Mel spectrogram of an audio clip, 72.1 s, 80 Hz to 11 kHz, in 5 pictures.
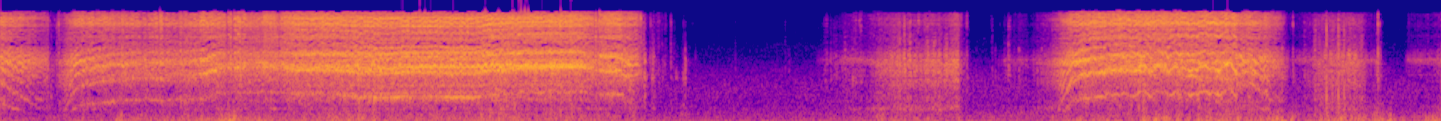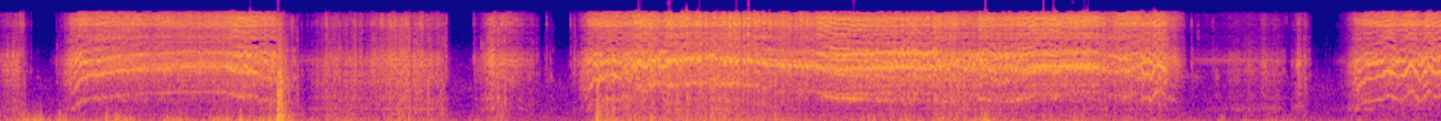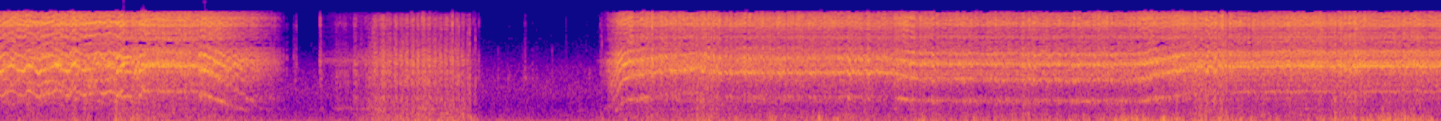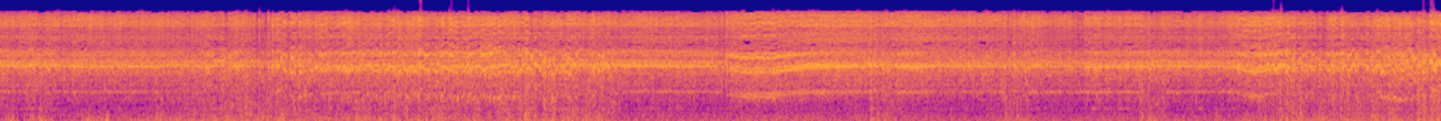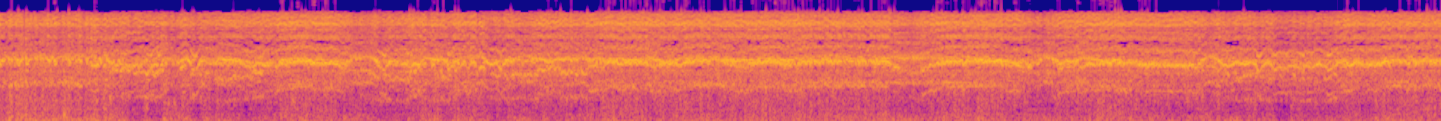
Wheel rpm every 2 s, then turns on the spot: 110, 220, 220, 40, 10, 130, 70, 80, 140, 30, 190, 220, 200, 50, 160, 110, 30, 80, 200, 170, 210, 240, 230, 220, 230, 230, 230, 230, 230, 260, 240, 250, 270, 280, 240, 230.
6-8 12-14 16-18 26-28 32-34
